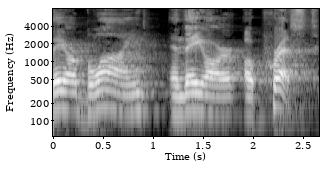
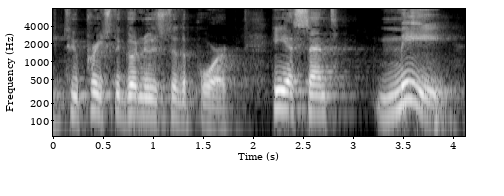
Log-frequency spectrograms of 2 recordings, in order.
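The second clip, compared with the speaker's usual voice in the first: "me" isolated and stretched at the end; stress on "me"; 3 semitones lower than usual. Shown as a demonstration. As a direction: pause before a long, weighted "me". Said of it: "the emphasis on the word me".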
